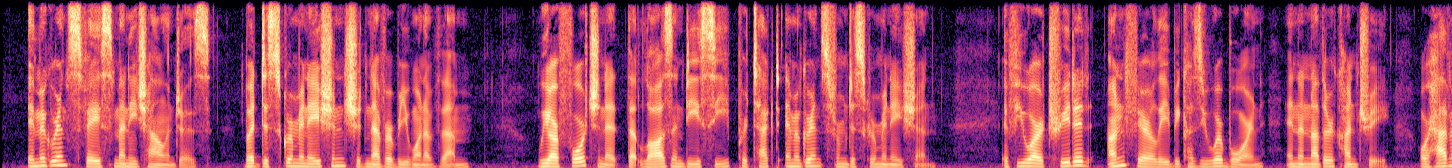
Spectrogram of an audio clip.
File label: English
